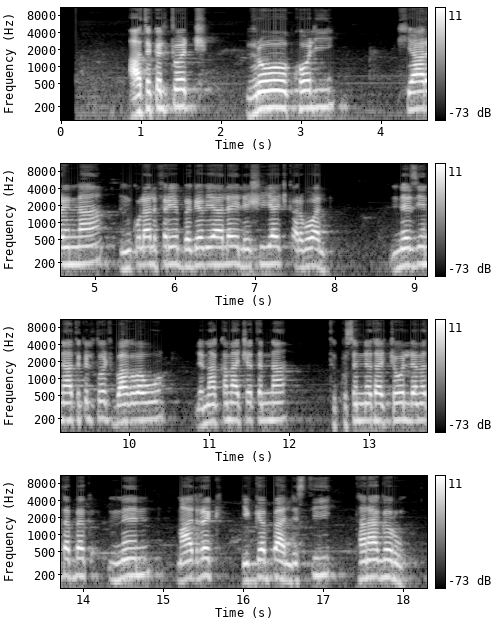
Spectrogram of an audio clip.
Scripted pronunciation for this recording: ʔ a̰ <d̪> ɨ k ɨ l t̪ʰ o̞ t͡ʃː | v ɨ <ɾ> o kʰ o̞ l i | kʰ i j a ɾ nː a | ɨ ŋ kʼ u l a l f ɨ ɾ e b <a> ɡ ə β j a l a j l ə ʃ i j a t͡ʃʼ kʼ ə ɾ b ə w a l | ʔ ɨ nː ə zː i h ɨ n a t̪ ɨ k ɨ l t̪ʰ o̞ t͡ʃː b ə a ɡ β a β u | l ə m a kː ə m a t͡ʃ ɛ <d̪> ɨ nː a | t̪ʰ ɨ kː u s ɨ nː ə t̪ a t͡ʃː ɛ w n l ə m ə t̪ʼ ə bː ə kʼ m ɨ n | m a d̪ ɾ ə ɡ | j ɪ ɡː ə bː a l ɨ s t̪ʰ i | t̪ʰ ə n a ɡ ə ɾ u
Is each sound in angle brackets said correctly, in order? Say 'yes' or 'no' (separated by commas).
no, yes, no, no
